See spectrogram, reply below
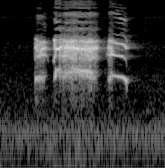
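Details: Nine-month-old red-plumaged red junglefowl rooster, a forest-trained decoy bird that crows tirelessly in the morning, gives one brisk three-part crow: short opening note, long ringing middle, clipped falling end; no other sounds.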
